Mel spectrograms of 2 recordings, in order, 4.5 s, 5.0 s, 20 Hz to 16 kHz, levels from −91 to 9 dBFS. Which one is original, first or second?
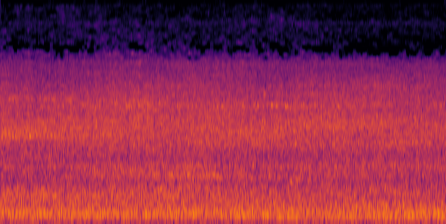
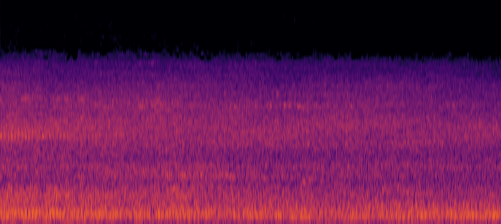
second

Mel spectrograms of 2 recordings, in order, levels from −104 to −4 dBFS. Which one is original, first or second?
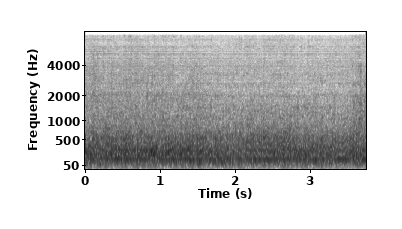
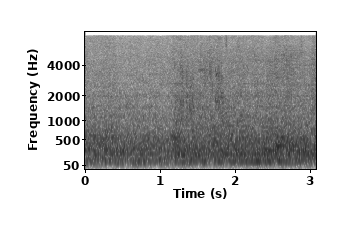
second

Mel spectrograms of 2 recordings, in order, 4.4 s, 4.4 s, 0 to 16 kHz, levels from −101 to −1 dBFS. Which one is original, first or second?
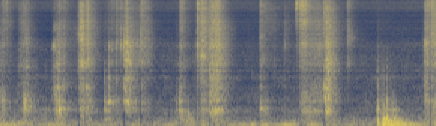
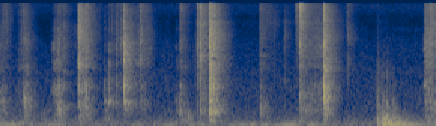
second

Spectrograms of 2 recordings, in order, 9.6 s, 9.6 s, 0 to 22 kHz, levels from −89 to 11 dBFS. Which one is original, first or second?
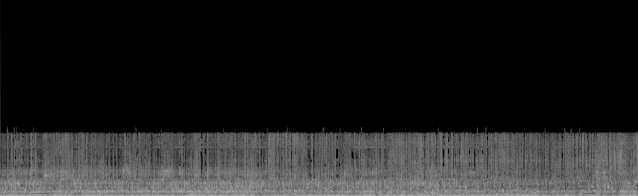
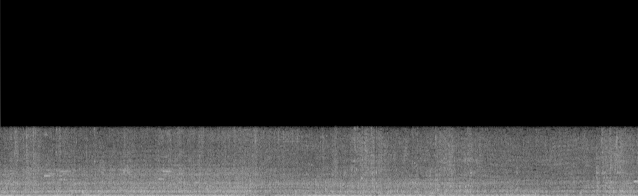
second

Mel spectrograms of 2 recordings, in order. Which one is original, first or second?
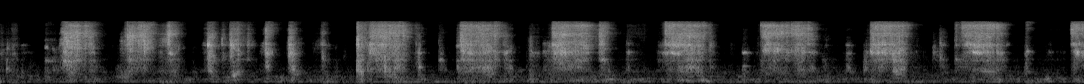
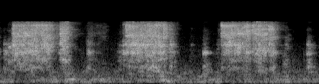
second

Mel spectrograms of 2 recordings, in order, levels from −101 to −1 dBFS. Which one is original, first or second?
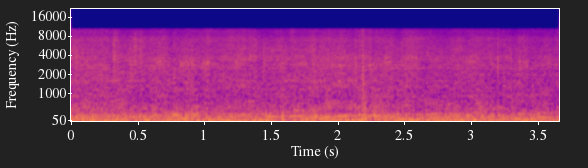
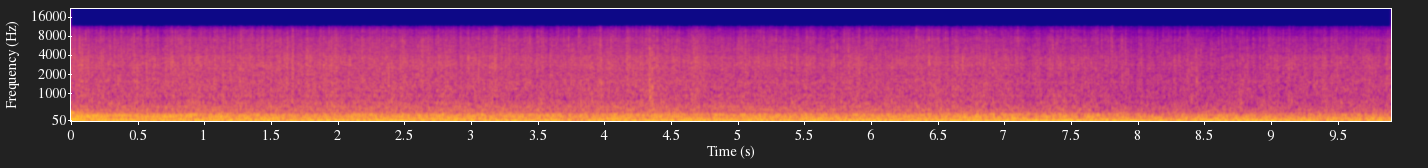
second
